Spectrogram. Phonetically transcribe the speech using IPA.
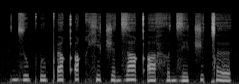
d͡z u pʼ u pʼ ə qʼ ɛ q xʲ ɛ t͡ʃ ə d͡z a qʼ a h ʊ d͡z ɪ t͡ʃ ɪ ǀ ə

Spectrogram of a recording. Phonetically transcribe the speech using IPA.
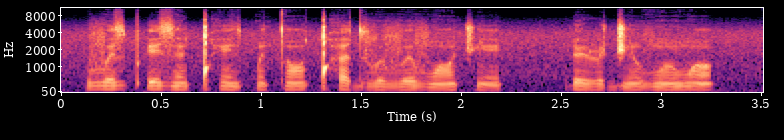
v ə z pʼ e z ə̃ ǃʰ ẽ z p ə̃ t ɔ̃ ǃʰ a d v ə v ə v ɔ̃ t͡ʃ ẽ | ɽ e ɭ ə d͡ʒ ə̃ ʊ̯ v õ v ɔ̃

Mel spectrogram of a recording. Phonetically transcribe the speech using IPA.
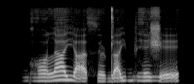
ɡʱ ɔ˨ l a˥ j a̰˨ θ ø˩ ɖ a̰˦ j bʱ e˦ ʒ ḛ˦

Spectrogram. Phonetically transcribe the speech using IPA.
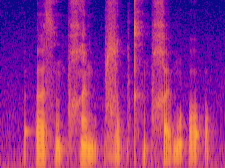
ʔ ɐ s ũ p χ ɛ̃ b ə̰ p ɮ ɔ p kʰ ə̃ p χ ɛ̰ b ɔ̃ ʔ ɔ ʔ

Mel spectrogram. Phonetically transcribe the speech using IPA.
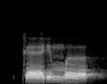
k ɛ ɾʲ ə m ə

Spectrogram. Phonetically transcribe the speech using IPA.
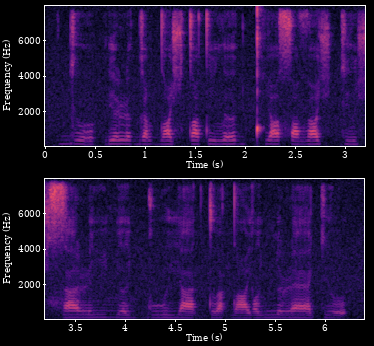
ɡʲ ʊ | ɾʲ ə ɭ ə ɡ ə ʎ dˤ a ç tˤ ɯ t i l ə ɡ ǃʰ i sˤ ɯ ðˤ i ç kʲ ɯ ç z a ɭ i ʎ ə ʎ ɡ u j a ɡ t ʊ ɡ dˤ æ j ɔ ʎ ɲ ʊ ɭ æ kʲ ʊ

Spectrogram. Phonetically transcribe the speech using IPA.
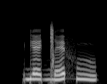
ɡ ɛː ɡ͡ǀ ɛ f u

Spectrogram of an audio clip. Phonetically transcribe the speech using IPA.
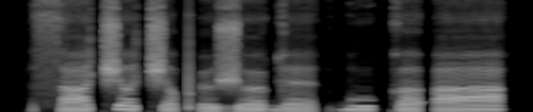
s a t͡ʃ ɜ t͡ʃ ɐ pʼ ø ʒ œ ɡ ɛ | ɠ u k ɐ ʔ aː

